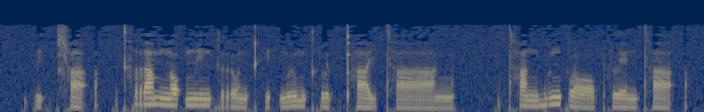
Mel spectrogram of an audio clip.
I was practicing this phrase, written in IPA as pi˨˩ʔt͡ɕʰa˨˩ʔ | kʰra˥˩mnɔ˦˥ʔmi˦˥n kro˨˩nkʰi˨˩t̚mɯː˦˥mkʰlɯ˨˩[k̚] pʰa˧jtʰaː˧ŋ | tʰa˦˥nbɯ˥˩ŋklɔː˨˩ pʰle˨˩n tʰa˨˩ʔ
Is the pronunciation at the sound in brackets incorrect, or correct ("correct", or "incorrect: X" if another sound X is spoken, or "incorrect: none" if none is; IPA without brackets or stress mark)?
correct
